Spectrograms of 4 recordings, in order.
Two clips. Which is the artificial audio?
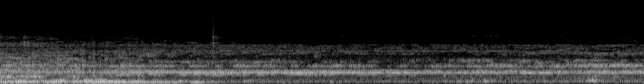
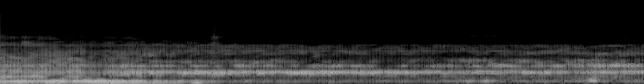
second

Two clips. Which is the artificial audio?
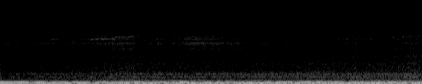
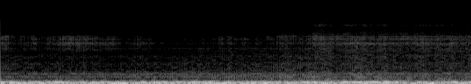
second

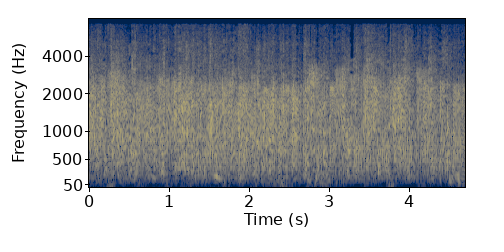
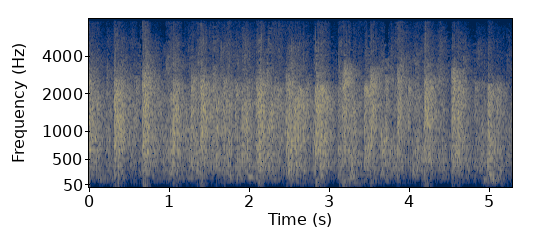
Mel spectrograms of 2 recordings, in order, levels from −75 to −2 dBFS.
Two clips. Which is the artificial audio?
first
